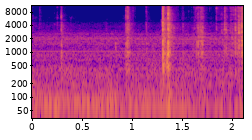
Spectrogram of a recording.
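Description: A few small, sharp clicks and taps on a small clear plastic box as scissor tips pick at the tape sealing it, one click louder past the middle.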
